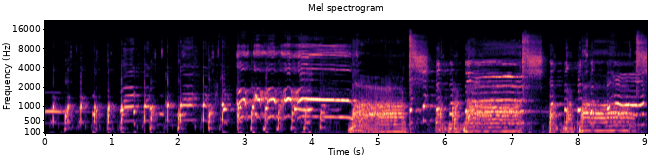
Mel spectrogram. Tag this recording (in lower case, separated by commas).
chicken clucking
